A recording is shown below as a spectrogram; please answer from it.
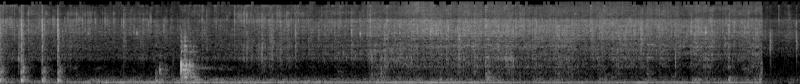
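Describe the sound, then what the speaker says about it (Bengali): Vegetables stir-frying in a pan for a bitter vegetable curry, a constant close sizzle with spatula scrapes and taps over a low hum, cutting off sharply near the end. "এবার সবজিগুলো আমি সব দিয়ে দেবো।"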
